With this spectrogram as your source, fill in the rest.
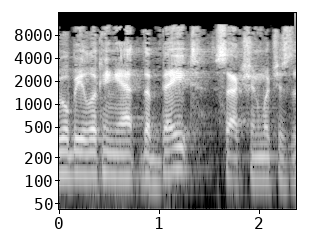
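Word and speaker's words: Bet (בית): Some of you may have it spelled B-E-T-H at the top, but that's actually not the way you pronounce it. That is, well, okay. There's two ways of pronouncing Hebrew. There's the classical, which would be Bet, but modern Hebrew actually pronounces this letter Bet.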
